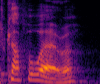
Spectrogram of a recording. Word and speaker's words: capoeira: Is it the capoeira, which is more like a dance, like sort of martial arts sort of thing, or else?" – I did capoeira.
